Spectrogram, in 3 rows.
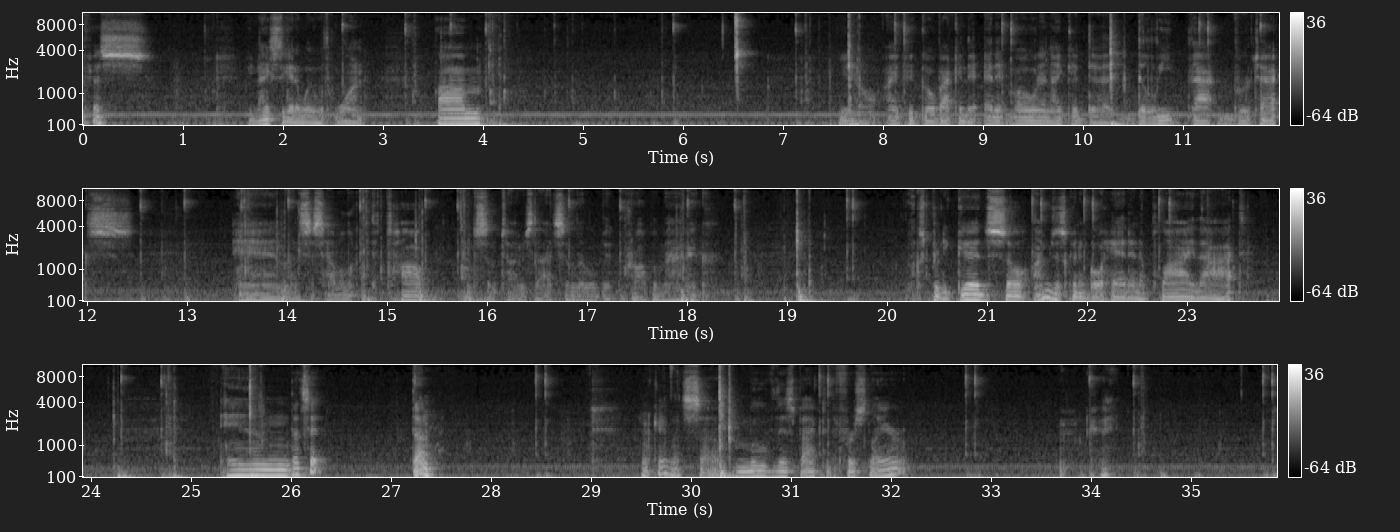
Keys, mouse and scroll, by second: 1.2-6.4 middle drag, 7.6 Tab, 9.1-11.1 drag, 10.3 x, 19.1 Tab, 21.4-24.3 drag, 24.3 middle click, 25.5 a, 28.4-30.2 drag, 30.2 m, 32.6 click, 34.0-35.6 middle drag, 35.6-35.8 drag.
